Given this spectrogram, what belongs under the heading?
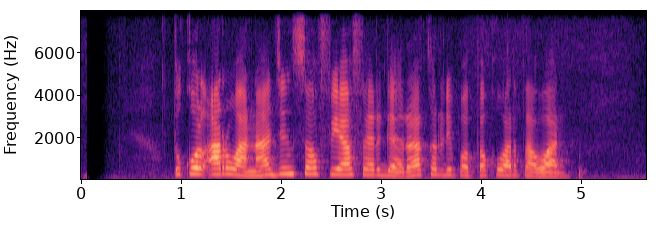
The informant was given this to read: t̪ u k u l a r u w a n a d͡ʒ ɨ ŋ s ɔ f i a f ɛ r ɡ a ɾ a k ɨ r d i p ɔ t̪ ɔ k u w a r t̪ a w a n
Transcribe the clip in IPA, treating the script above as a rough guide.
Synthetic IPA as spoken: t̪ u k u l a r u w a n a d͡ʒ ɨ ŋ s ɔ f i a f ɛ r ɡ a ɾ a k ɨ r d i p ɔ t̪ ɔ k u w a r t̪ a w a n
